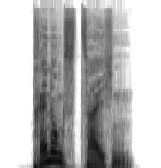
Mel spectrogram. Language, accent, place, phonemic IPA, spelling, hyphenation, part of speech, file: German, Germany, Berlin, /ˈtʁɛnʊŋsˌt͡saɪ̯çən/, Trennungszeichen, Tren‧nungs‧zei‧chen, noun, De-Trennungszeichen.ogg
- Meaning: hyphen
